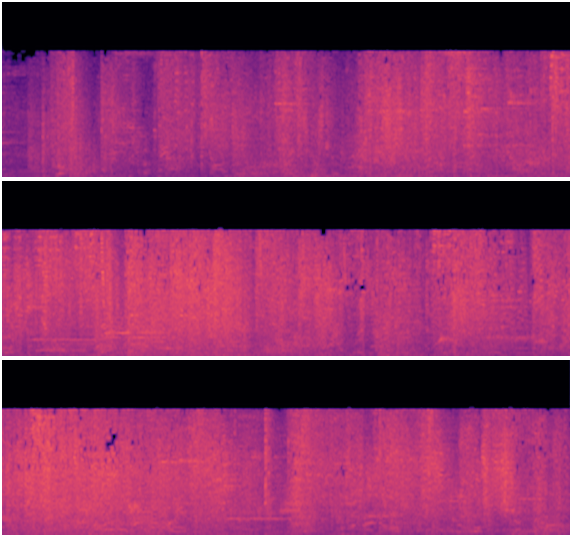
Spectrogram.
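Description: Magic blasts crackle and boom in a fast fight.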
